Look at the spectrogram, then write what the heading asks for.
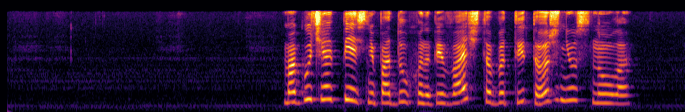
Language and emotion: Russian, positive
